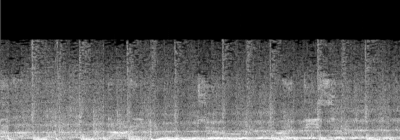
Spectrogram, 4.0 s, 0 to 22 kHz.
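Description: Electronic dance music DJ mix at 126 BPM: two techno and house tracks playing together over a steady beat. A sustained low synth chord with a deep bass note comes in about one and a half seconds in.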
